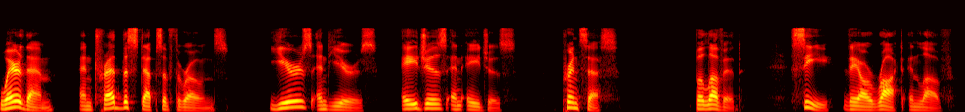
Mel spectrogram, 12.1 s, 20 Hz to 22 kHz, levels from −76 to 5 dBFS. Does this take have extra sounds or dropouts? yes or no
no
